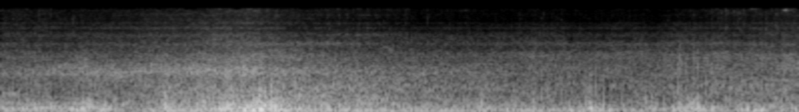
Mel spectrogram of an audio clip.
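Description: A van drives past close by with a rising and fading engine rumble.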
